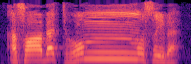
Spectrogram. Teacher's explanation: ميم ساكنة مع ميم متحركة، أضغمنا الميم الأولى في الثانية، صار عندنا إضغام مثلين صغير.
